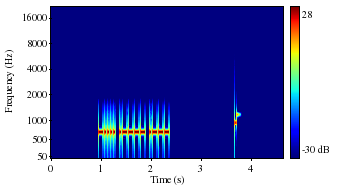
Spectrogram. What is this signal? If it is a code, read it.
Morse code, heard as a keyed tone, about 42 wpm, 700 Hz. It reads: 61J
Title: Three Challenging Letter-Number Combinations 40wpm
